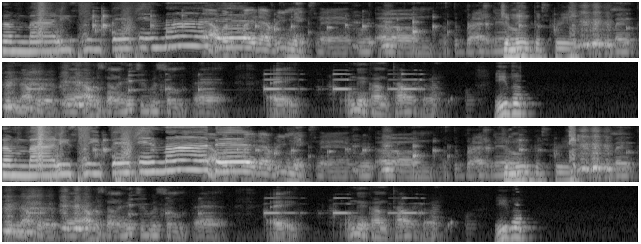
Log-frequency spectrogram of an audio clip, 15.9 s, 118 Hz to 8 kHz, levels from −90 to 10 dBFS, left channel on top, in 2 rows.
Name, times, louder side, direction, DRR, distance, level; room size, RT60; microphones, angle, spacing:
voice 1, 0.0-3.1 7.1-7.2 14.3-14.5, right 7 dB, 60° right, 0.4 m, -20 dB
sound 1, 1.1-6.1 6.5-7.8 8.3-8.7 9.1-9.2 9.5-10.6 11.2-13.4, left 3 dB, 65° left, 1.3 m, -33 dB
voice 2, 2.5-6.5 7.3-10.7 11.3-11.7 12.2-13.5 13.8-13.9, left 1 dB, 10° left, 0.6 m, -32 dB
sound 2, 4.4-4.5 4.7-4.9 7.1-9.2, right 3 dB, 75° right, 2.1 m, -29 dB
voice 3, 6.2-7.2 14.1-14.5, left 4 dB, 90° left, 0.5 m, -25 dB
5.3 x 3.1 x 3.0 m
head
